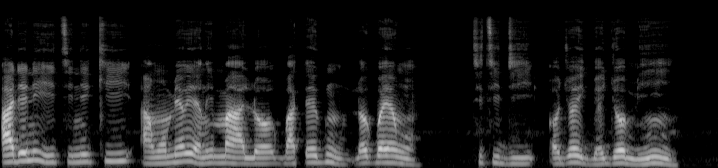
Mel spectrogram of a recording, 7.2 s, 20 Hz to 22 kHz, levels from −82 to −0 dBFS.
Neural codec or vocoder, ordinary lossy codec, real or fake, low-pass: none; none; real; 14.4 kHz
